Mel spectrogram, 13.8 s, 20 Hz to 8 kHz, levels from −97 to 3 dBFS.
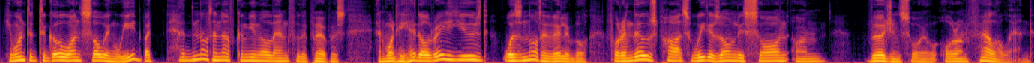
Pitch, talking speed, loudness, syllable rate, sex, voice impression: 140 Hz, 175 wpm, -16 LUFS, 4.7 syllables/s, male, masculine, middle-aged, relaxed, slightly weak, soft, slightly raspy, sincere, calm, mature, friendly, reassuring, wild, kind, slightly modest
